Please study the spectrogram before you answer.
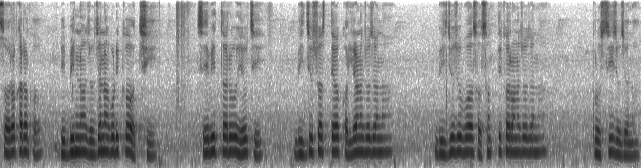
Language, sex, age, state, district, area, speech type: Odia, female, 30-45, Odisha, Kandhamal, rural, spontaneous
